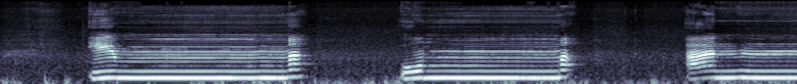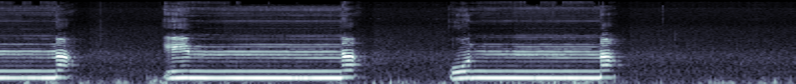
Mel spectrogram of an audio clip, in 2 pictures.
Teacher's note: جیسے اگر اس کے اوپر شد ہے، میم کے اوپر پیچھے والے ورڈ سے ملا کر، یعنی یہ جو شد والا ہے اس کو 2 کے برابر پڑھا جاتا ہے نا، 2 حروف کے برابر، تو اس ایک الف کے مقدار کے برابر ناک میں آواز کو گنگنی کی طرح پیدا کرنا ہے۔ جیسے حمزہ زبر میم، ام میم زبر ما، ام، یہ جو ام، یہ ناک میں آواز کو ٹھہرانا ہے۔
